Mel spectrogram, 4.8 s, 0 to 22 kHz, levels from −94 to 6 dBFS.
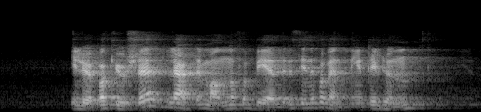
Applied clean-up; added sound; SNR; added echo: none; none; none; reverberation time 0.9 s.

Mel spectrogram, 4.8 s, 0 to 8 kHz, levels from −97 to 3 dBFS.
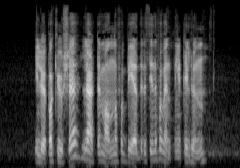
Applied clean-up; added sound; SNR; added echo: none; none; none; none.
